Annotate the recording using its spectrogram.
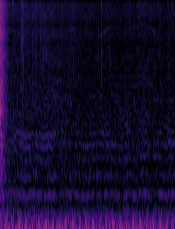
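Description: A flying insect buzzing: one steady thin whine whose pitch wavers slightly, over a constant low rumble.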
